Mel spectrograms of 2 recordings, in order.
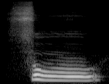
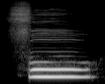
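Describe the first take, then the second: First: The syllable is said in Cantonese tone six. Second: The syllable is said in Cantonese tone one. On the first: "A is tone six" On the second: "C is tone one"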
